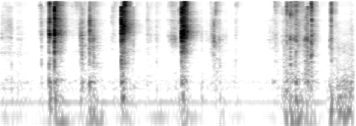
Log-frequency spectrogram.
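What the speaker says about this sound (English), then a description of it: "we're just going to cut the top piece off because we don't want this piece here" Scissors cutting the top rim off a plastic Dollar Tree laundry basket, several sharp snipping crunches spaced about half a second apart, with rustling plastic in between, close and fairly loud.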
